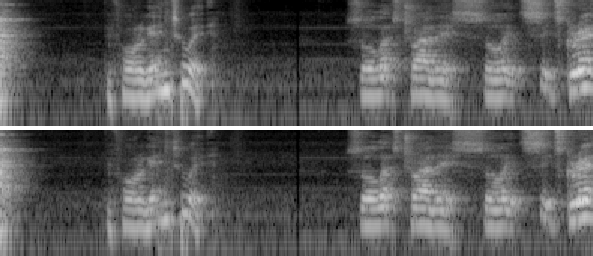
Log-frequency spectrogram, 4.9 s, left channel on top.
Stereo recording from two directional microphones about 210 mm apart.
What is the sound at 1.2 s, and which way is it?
Speech, 45° left (ahead or behind).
